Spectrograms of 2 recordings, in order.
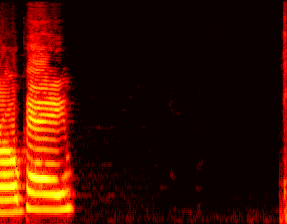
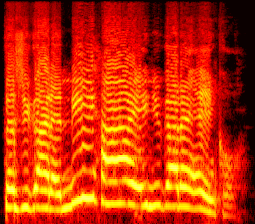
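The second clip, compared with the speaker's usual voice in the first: ordinary talk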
